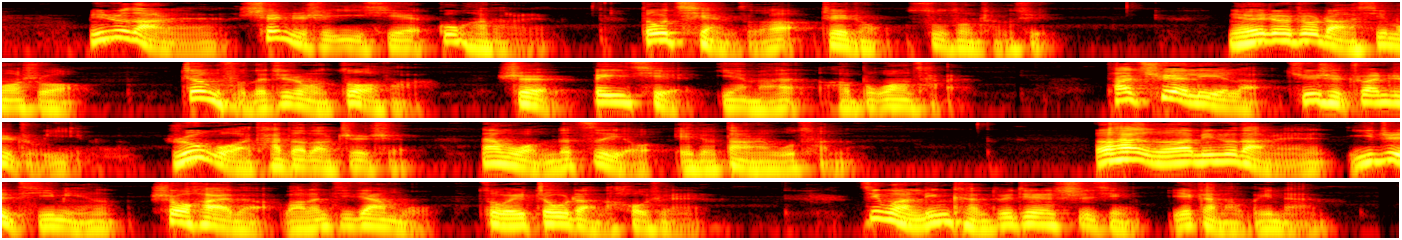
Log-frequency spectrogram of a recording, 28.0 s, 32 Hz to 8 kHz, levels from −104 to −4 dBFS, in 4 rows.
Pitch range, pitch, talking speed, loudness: 85-125 Hz, 95 Hz, 255 characters per minute, -27 LUFS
